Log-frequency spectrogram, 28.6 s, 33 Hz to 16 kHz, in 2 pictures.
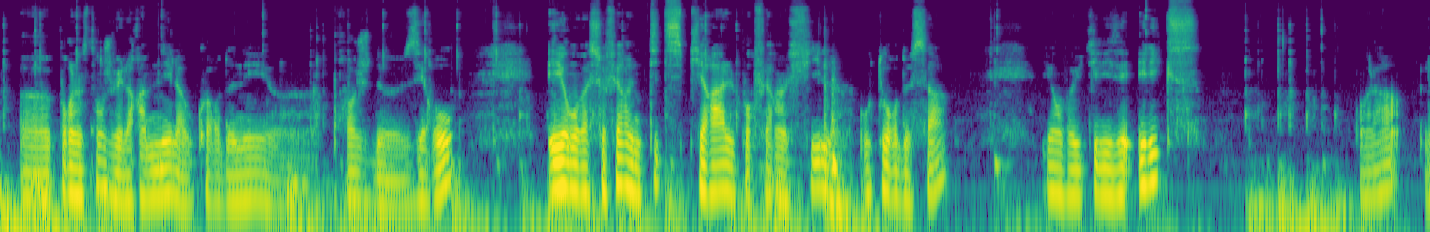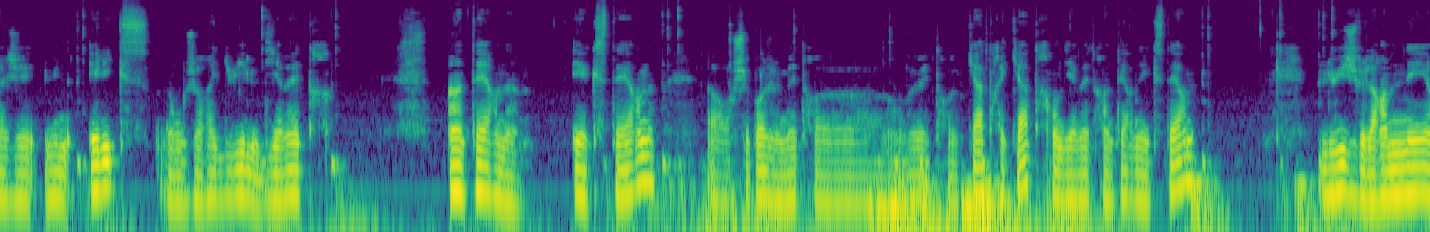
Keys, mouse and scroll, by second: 0.3 alt+middle click, 1.5-2.5 drag, 3.0-4.1 alt+scroll up 3, 4.5 alt+middle click, 5.1-6.9 alt+scroll up 5, 6.9 alt+middle click, 7.2 alt+scroll up 1, 9.9-11.4 drag, 12.4 middle click, 12.7 middle click, 13.0 middle click, 13.3 middle click, 15.0-16.8 drag, 17.5-20.2 drag, 20.9 click, 26.3 alt+click, 27.4 click.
